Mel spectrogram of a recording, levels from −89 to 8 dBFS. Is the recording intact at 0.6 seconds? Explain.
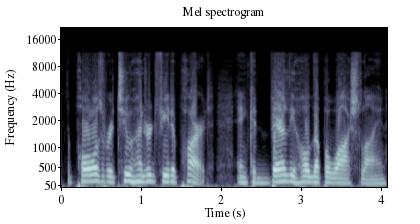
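No, hard clipping runs throughout: speech driven about 9 dB too hot has about 3 percent of samples sliced flat, giving harsh crackle, flat-topped waveform peaks and high-frequency spectrogram smearing.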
